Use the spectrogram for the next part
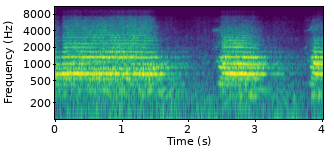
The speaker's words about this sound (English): Union Pacific Railroad began hauling cargo containers out of crowded yards,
